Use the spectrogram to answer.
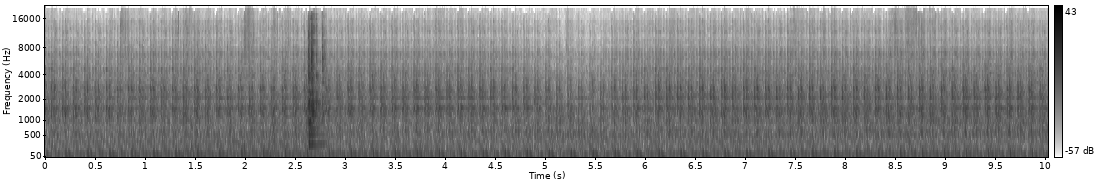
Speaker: but it runs pretty good as you can hear it's pretty simple ain't all that big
